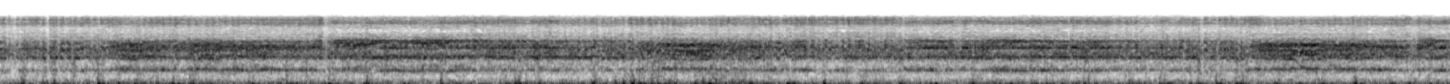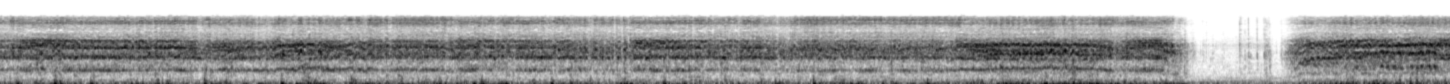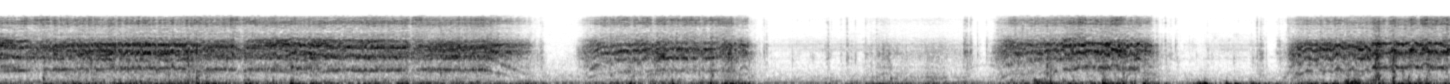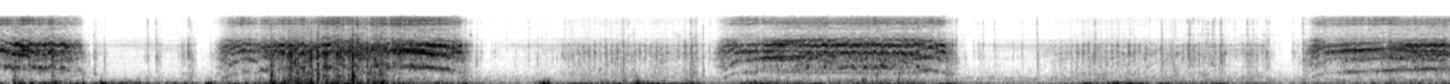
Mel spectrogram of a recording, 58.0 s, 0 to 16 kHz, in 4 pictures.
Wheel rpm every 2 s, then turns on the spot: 160, 160, 160, 160, 160, 160, 160, 160, 160, 160, 160, 160, 160, 60, 150, 160, 150, 90, 50, 70, 60, 140, 50, 140, 30, 70, 100, 10, 80.
26-28 36-38 40-42 44-46 48-50 52-56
